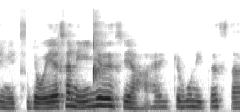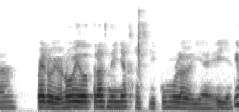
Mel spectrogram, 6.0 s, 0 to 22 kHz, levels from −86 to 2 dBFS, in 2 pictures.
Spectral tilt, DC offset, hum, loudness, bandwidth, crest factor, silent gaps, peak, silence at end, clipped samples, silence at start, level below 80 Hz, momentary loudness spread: -8 dB/octave; under 0.1%; none; -19 LUFS; 9.6 kHz; 14 dB; none; -4 dBFS; 0 s; under 0.1%; 0 s; -56 dBFS; 15 LU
